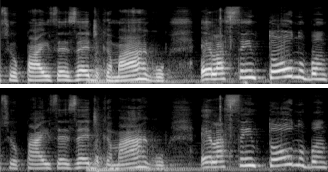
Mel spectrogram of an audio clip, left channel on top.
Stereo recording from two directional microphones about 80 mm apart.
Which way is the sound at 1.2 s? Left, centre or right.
Left.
